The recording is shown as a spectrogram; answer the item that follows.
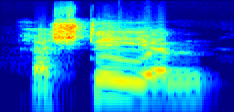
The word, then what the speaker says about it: verstehen: Di sini adalah penekanan pengucapannya itu berada di bagian yang saya cetak tebal di tengah, ya. Beginnen, erklären, verbessern, verlassen, verstehen, wiederholen, ya. Itulah, ya.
